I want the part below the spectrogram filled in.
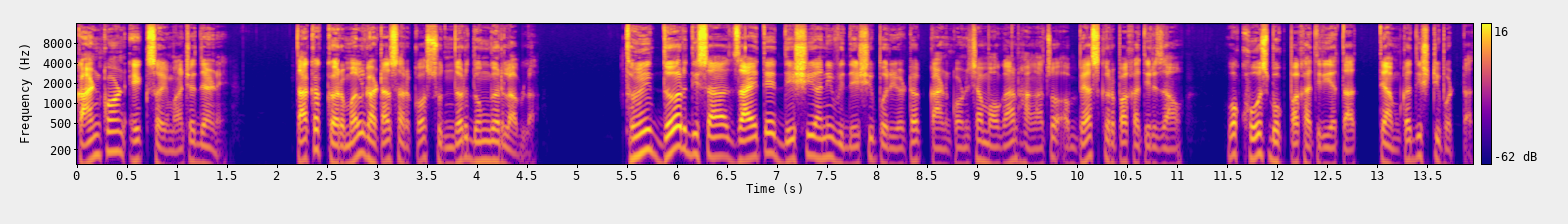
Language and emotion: Goan Konkani, neutral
